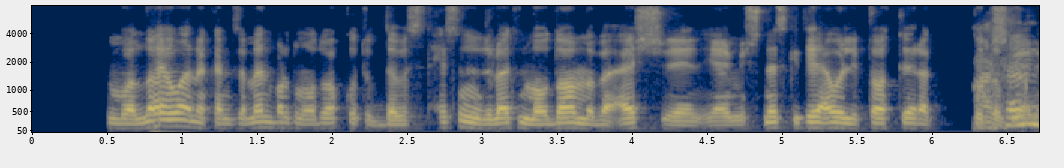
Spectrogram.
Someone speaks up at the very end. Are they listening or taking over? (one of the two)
taking over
